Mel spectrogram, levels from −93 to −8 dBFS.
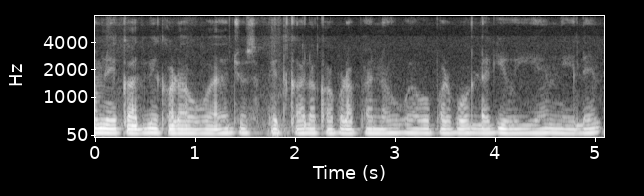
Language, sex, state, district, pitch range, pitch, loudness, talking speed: Hindi, male, Bihar, Saran, 100-105 Hz, 105 Hz, -17 LUFS, 235 wpm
